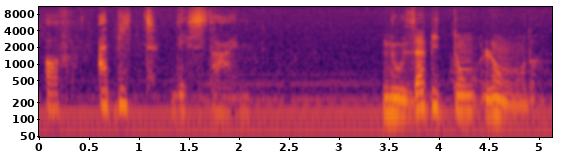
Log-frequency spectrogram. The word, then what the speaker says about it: habitons: Nous habitons Londres. Yes, on. O-N-S, but pronounced on.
